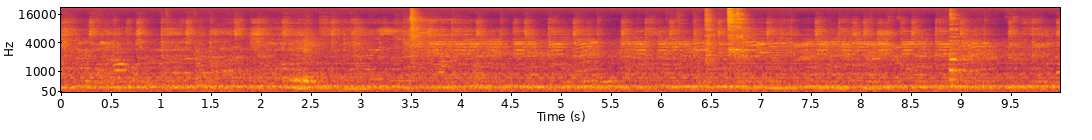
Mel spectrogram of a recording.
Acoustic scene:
cafe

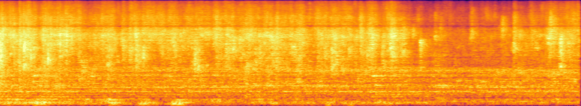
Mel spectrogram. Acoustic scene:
restroom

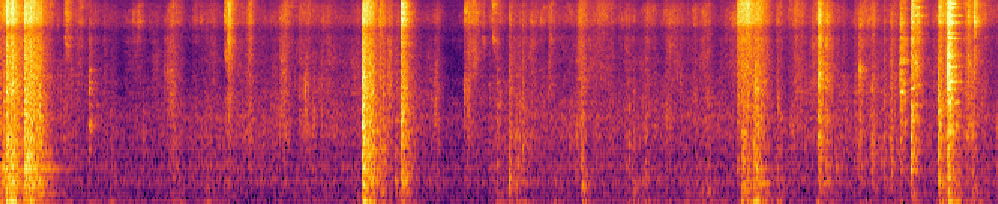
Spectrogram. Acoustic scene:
kitchen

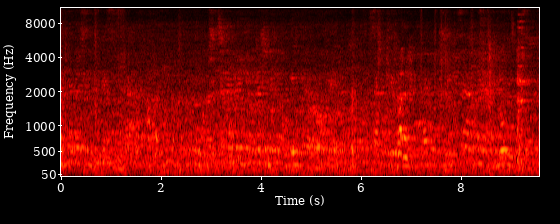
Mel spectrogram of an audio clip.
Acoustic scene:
cafe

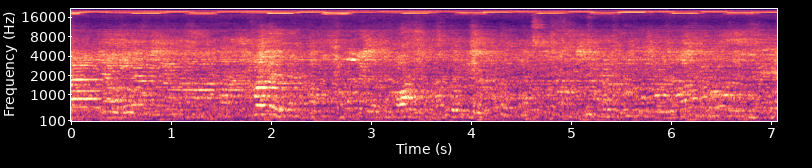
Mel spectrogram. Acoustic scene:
cafe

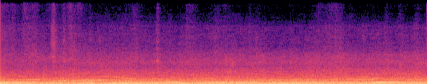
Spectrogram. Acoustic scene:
bus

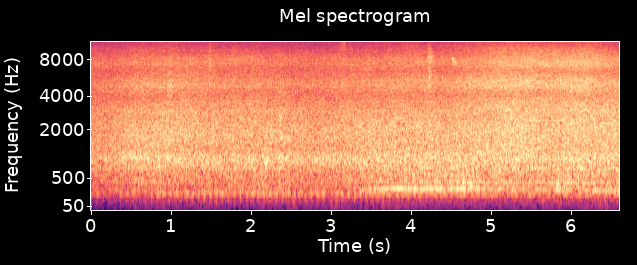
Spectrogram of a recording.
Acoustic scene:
street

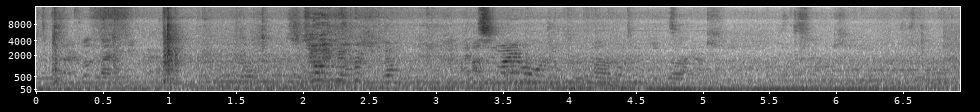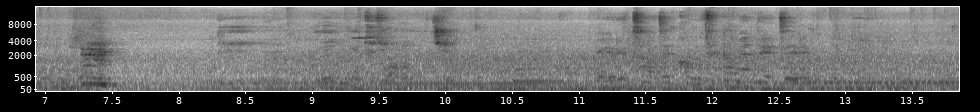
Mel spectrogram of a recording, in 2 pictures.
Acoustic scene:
bus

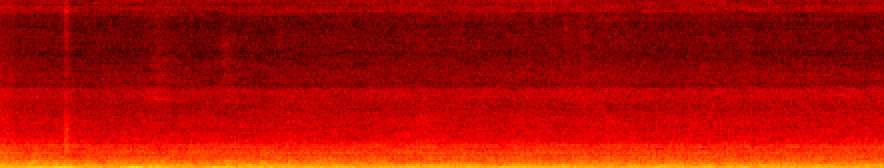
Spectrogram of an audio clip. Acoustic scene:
subway train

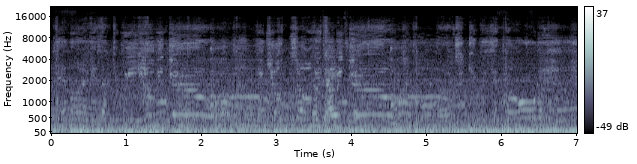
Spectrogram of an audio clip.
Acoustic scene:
car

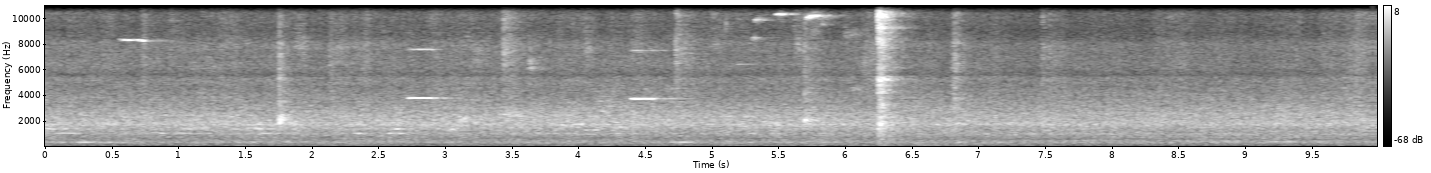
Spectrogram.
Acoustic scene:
subway station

